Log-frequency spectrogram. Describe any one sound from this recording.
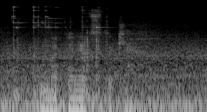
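A man speaks briefly and casually nearby.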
